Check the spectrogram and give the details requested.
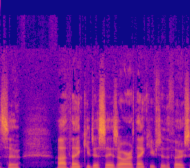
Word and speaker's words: Cesar: language Spanish so sorry the r pronunciation at the is at the end of the name is very strong and then when you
